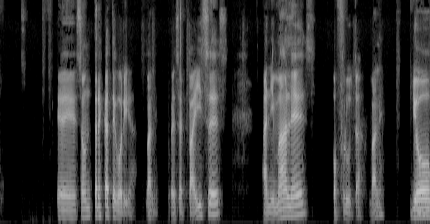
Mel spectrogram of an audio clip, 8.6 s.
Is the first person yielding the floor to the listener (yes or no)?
no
